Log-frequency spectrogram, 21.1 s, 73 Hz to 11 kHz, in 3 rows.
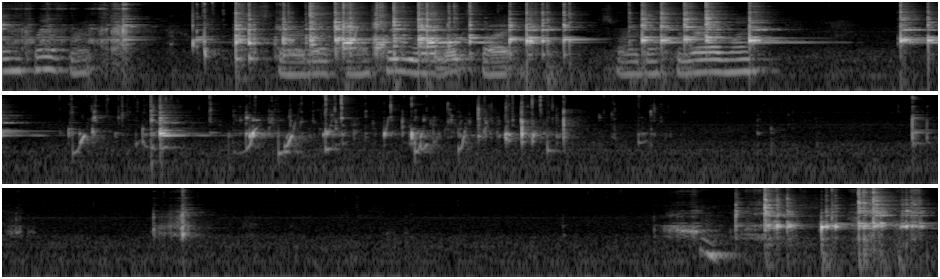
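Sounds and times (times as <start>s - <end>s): metal ladle clinking glass jar: 0.8s - 6.0s.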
